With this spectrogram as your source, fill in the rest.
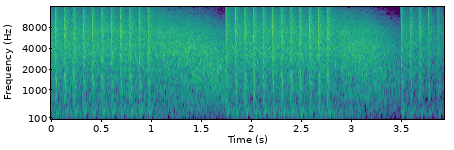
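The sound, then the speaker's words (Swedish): Rapid bursts of automatic fire from Maxim machine guns, loud, with a steady rattling rhythm broken by brief pauses between three long volleys and no voices, as colonial troops fire on counterattacking Herero warriors. “i den traditionella koloniala krigsföringens tecken blev de krigare som sprang till motattack mötta av de roterande piperna på The Maxim Guns.”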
